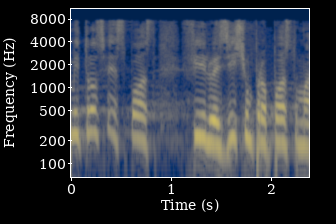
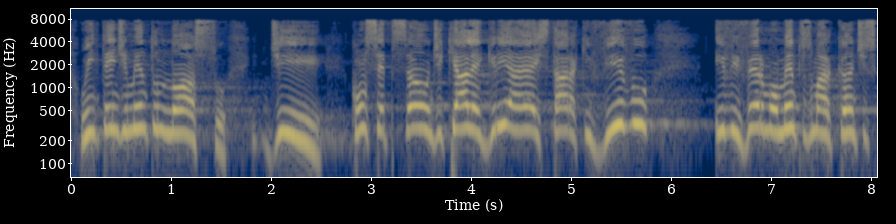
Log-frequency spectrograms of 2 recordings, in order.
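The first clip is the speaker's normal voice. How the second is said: raised, higher-pitched sermon delivery; emphatic preaching; 4 semitones higher, 4 dB louder than usual. Real, not acted. Preacher assures the church of his mother's peace, emphatic preaching. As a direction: proclaim it to the congregation with conviction.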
